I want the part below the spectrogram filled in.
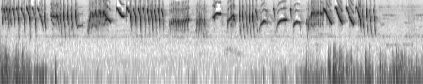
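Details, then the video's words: Canary song played to teach young canaries to sing: fast, high, rattling trills and rolls with sweeping whistled notes, almost without pause; a low rumble underlies the start and end. "Kenari Paud Belajar Bunyi Ngeriwik"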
